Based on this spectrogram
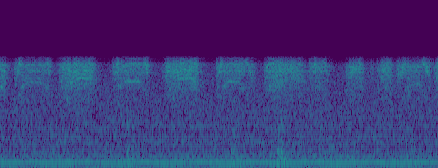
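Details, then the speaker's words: Traxxas T-Maxx steering servo tested on the bench: buzzy high-pitched whir pulsing about twice a second over a low hum, rough and strained; servo motor worn out, works but not fit for use. "sounds like the motor in this row is wasted it does work i wouldn't put it on it's not going on the truck"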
